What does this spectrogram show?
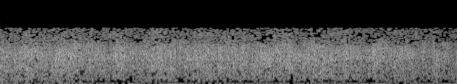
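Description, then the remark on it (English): A dense, steady wash of applause from a large audience, many hands clapping together at an even loudness for several seconds with no voices on top. “He deserves a round of applause by getting it out.”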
